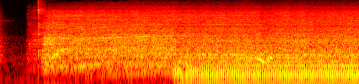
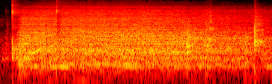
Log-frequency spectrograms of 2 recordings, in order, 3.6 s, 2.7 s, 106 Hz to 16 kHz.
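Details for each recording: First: Hoover Junior 1436 Mk1, early plastic-hood model, running on carpet: steady motor hum with a strong even beating from the brush roll, no rattles or labouring; agitator running healthy. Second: Early plastic-hood Hoover Junior 1436 Mk1 vacuum cleaner runs a steady, even motor roar with a dry, rough edge under the airflow; owner thinks the motor bearings are a little dry.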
